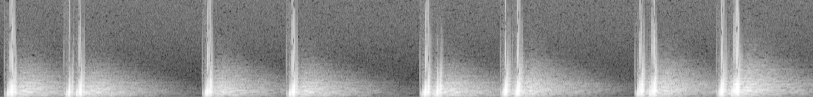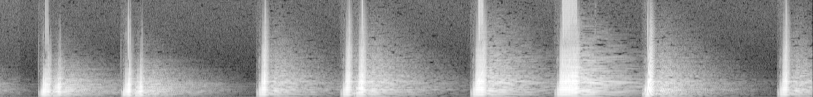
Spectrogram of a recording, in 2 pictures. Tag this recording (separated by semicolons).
horn; brass; trombone; staccato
